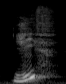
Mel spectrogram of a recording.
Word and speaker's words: GIF: Tout comme le dictionnaire anglais Oxford qui accepte les deux prononciations, mais, et je cite, à tort, c'est un G doux, prononcé GIF.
